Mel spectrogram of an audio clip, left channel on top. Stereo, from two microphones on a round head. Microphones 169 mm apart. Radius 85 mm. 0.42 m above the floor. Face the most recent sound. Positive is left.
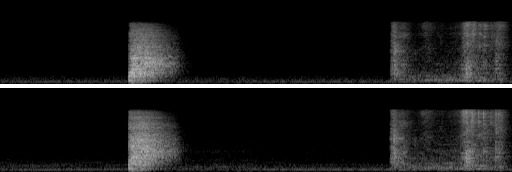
turn(degrees=-70)  # may be behind; listen again after turning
